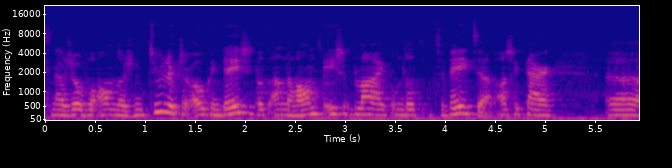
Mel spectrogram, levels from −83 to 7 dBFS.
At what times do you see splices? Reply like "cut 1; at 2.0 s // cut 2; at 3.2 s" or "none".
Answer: cut 1; at 1.4 s // cut 2; at 2.1 s // cut 3; at 2.8 s // cut 4; at 4.8 s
